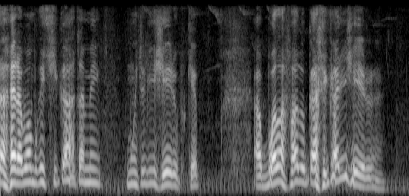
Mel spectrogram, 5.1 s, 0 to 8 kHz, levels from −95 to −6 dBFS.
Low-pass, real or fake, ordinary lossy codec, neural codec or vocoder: 7.2 kHz; real; MP3, 64 kbps; none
